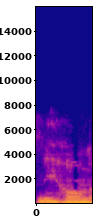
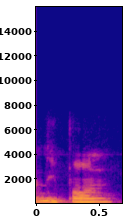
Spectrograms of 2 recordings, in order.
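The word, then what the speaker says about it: 日本: name for their country which is nihon or nippon depending on the pronunciation or region but so the element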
